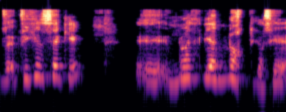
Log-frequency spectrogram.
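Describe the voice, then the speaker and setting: A man talks very fast, with little sound behind him. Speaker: medical lecturer. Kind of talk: lecture. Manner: intense.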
